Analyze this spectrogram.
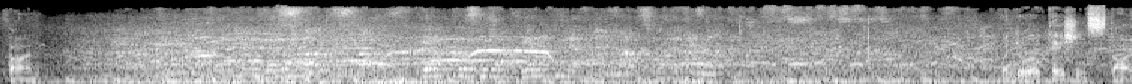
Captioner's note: crowd Noise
